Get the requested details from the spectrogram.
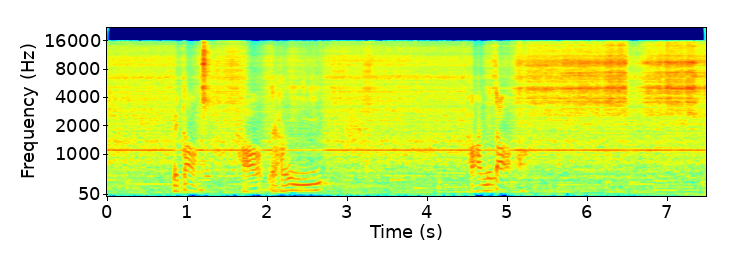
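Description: A chisel scrapes against spinning wood.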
